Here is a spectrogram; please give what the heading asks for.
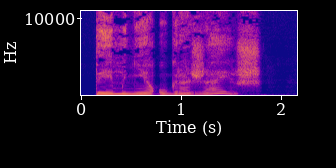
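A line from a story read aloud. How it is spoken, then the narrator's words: Incredulous whisper. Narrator (Russian): прошептала, не веря своим ушам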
